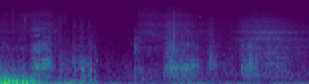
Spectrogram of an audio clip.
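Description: A brief low rumble at the start, then a few soft, irregular huffs of breath from a Dogue de Bordeaux, which is tired after rough play.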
